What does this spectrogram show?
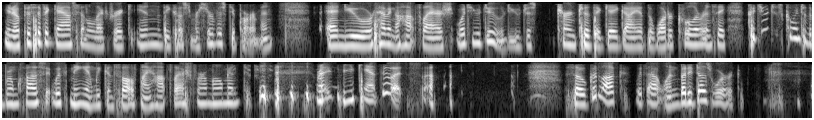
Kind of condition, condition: link, phone line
